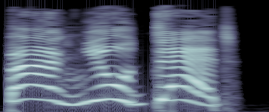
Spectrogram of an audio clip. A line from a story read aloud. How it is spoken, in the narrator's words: cried Lucas behind his brother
